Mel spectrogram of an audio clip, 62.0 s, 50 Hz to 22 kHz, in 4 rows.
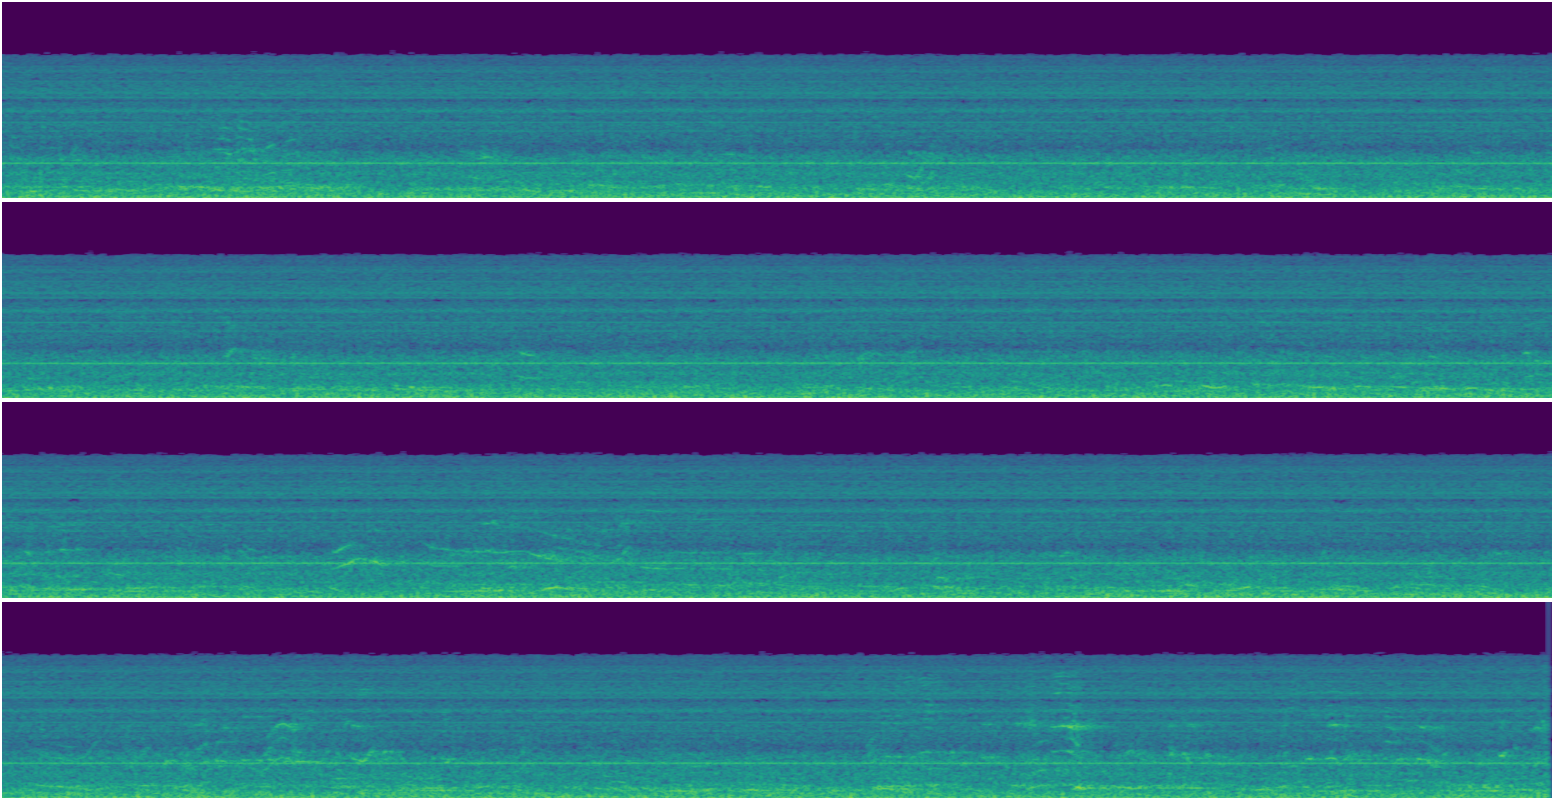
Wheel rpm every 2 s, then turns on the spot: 0, 0, 0, 0, 0, 0, 0, 0, 0, 0, 0, 0, 0, 0, 0, 0, 0, 0, 0, 0, 0, 0, 0, 0, 0, 0, 0, 0, 0, 0, 0.
none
